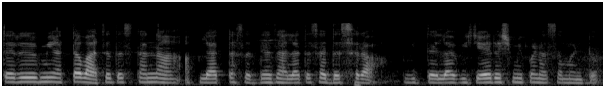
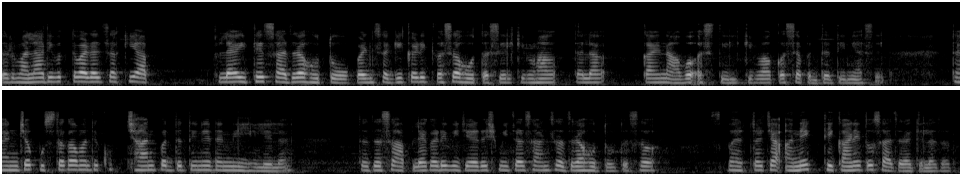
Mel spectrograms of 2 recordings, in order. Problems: background sounds at intervals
